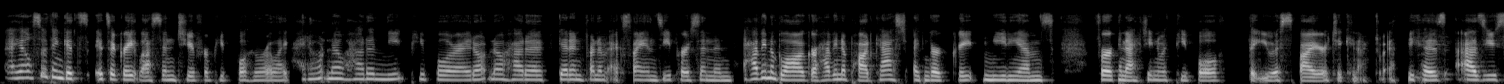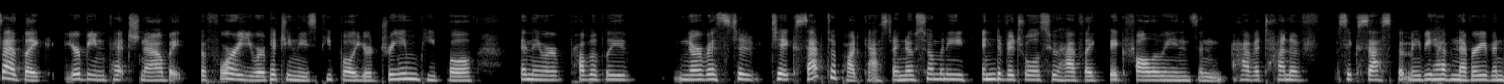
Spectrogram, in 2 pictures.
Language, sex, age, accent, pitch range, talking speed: English, female, 20-39, American, 190-225 Hz, 215 wpm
